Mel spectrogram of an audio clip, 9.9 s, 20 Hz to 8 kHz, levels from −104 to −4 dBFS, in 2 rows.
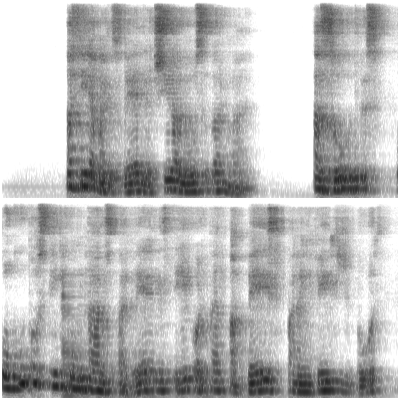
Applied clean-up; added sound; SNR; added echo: neural mask model DeepFilterNet 3.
